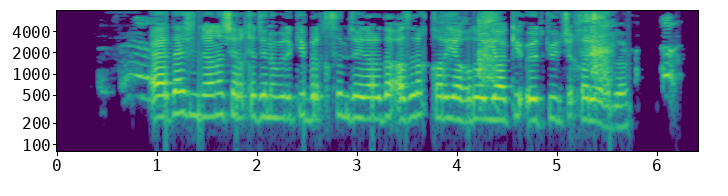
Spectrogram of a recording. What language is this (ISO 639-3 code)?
uig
